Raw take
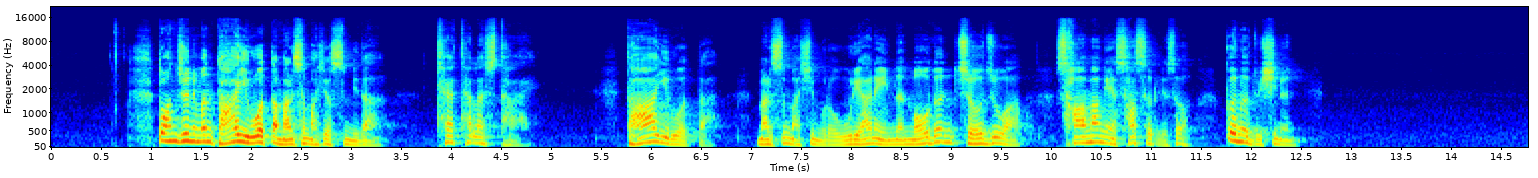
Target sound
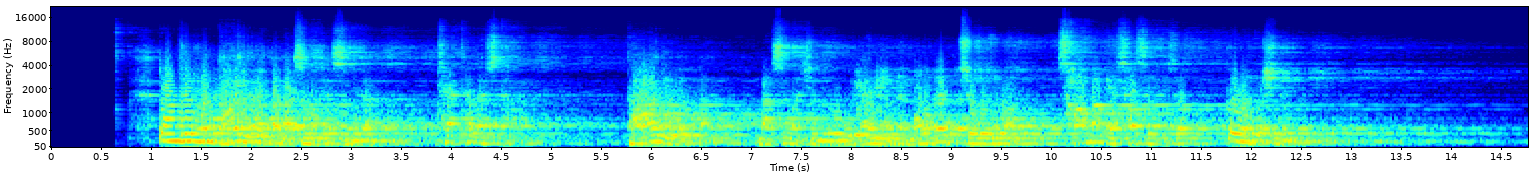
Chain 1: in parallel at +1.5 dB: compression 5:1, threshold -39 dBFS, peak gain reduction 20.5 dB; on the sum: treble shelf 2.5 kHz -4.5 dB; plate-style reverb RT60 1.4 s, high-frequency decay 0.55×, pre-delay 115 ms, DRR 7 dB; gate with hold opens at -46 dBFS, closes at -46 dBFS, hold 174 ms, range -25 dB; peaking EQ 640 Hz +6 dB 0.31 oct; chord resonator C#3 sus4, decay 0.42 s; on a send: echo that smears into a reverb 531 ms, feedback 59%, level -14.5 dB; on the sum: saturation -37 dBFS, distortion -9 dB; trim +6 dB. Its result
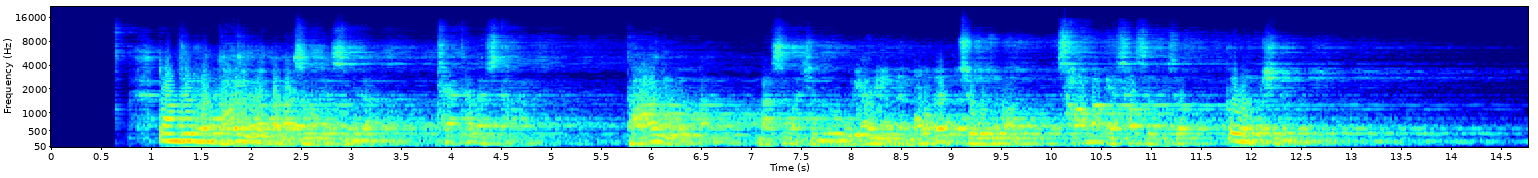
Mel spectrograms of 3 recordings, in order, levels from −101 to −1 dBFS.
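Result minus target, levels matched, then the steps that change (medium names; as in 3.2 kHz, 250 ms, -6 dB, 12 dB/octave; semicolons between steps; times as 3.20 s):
compression: peak gain reduction +9.5 dB
change: compression 5:1, threshold -27 dBFS, peak gain reduction 11 dB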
